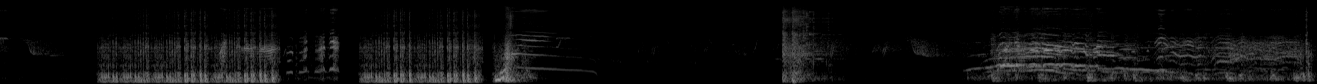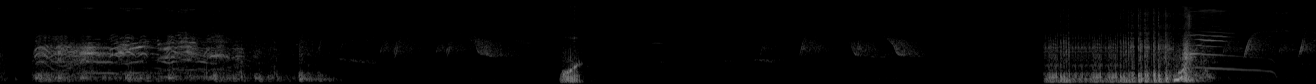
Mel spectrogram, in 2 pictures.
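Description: A slingshot stretches and creaks.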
